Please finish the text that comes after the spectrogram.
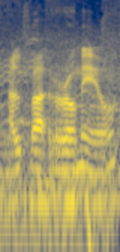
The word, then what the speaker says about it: Alfa Romeo: Alfa Romeo is pronounced as Romeo because it's an Italian word. The same way you pronounce it in Spanish, basically. Alfa Romeo.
